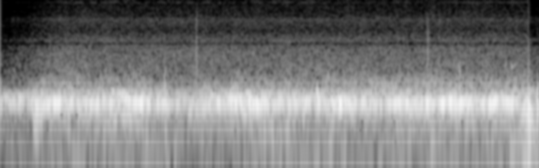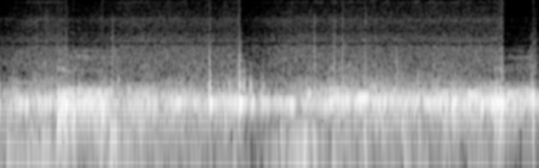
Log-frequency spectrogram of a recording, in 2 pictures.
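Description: Muffled sound of a camera held underwater: a steady low hum with scattered small clicks and knocks. Louder rushes of water come as the camera moves, the strongest about six seconds in.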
